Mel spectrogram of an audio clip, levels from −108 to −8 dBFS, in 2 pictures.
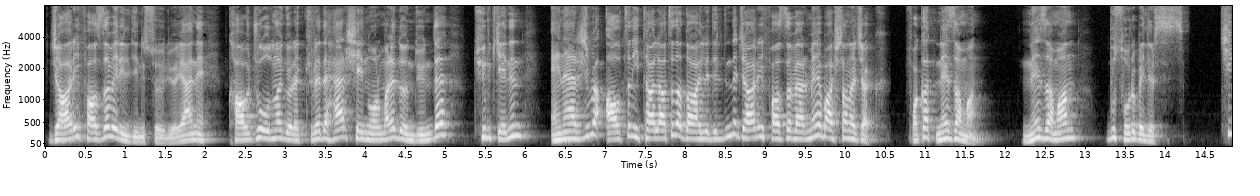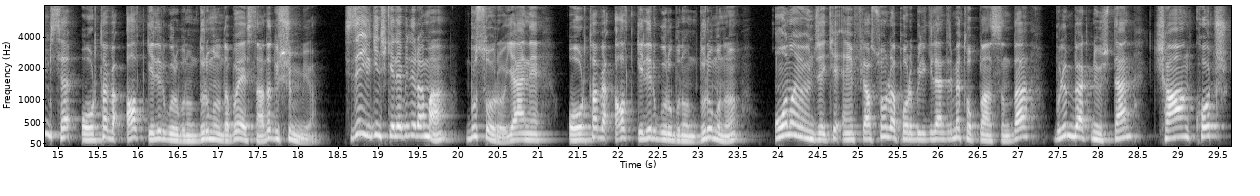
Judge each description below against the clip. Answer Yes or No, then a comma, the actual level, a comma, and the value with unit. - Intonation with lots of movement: Yes, wide, 5.9 semitones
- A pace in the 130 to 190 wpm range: Yes, average, 135 wpm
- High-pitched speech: No, medium, 155 Hz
